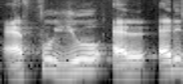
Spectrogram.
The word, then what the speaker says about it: full: F-U-L-L이 쓰이잖아요. 그거는 짧아요. 그거는 full. full.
